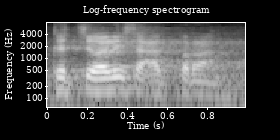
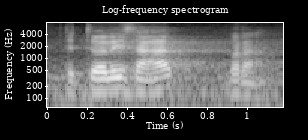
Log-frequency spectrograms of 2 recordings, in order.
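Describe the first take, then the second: No difference in how they are said.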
